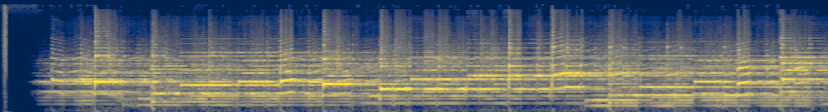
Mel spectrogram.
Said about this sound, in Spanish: ¿Te parece que escuchemos un poquito de la canción que da título al LP, al EP, que tiene seis canciones?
